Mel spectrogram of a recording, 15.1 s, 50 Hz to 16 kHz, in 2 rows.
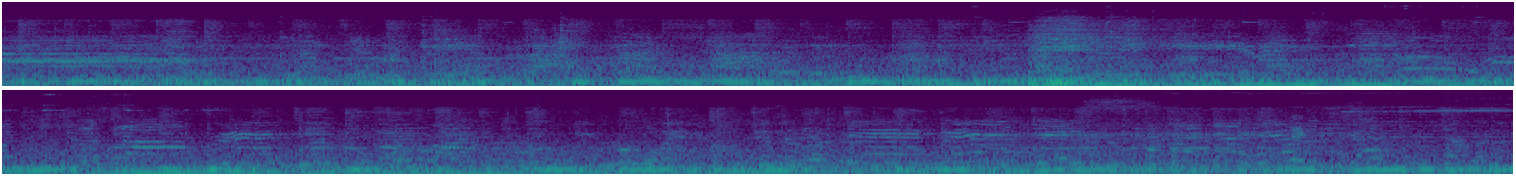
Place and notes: Northwest Berkeley, Berkeley, CA, USA - glass recycling center, Berkeley, 11/07/2012
beer bottle recycling worth $11.43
